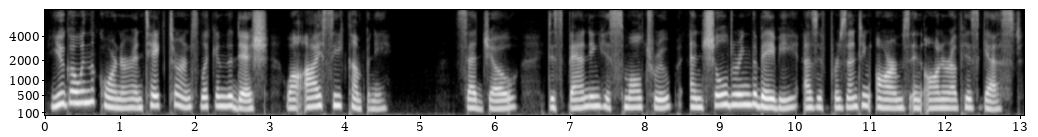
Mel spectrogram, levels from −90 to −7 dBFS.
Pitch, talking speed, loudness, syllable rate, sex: 210 Hz, 155 wpm, -19 LUFS, 4.2 syllables/s, female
